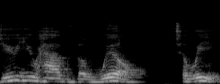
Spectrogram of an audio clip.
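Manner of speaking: will leaned on hard with heavy stress. Repeating an interview title to highlight one word, stress on will. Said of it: "I really want to emphasize a word in that title".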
